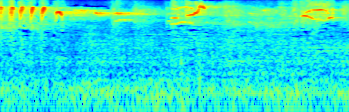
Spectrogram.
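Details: Caged blue-tailed minivet in trotol style opens with five rapid, high, clipped chirps, then slurred, high warbling notes come in short bursts separated by pauses, with a low steady hum beneath.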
